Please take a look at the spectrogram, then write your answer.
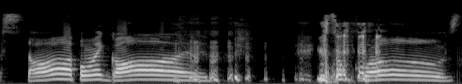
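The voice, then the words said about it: Imitates another person's voice. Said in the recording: “That's my Liz impression, by the way... It's a good impression.”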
